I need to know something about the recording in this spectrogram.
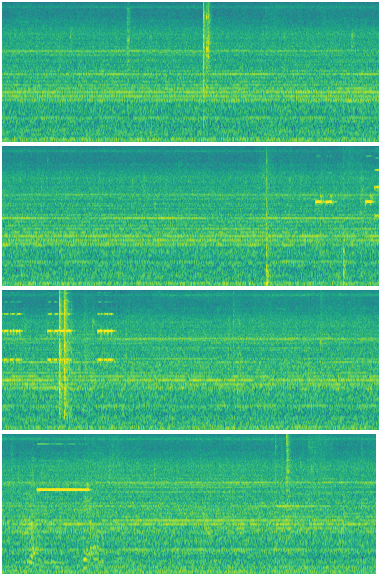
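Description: Steady low rumble and hum of commercial kitchen equipment. A few short electronic beeps come a little past halfway, with one sharp knock among them, and a single longer beep follows later.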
